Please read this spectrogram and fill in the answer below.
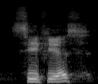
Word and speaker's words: Cepheus: So it's pronounced Cepheus.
